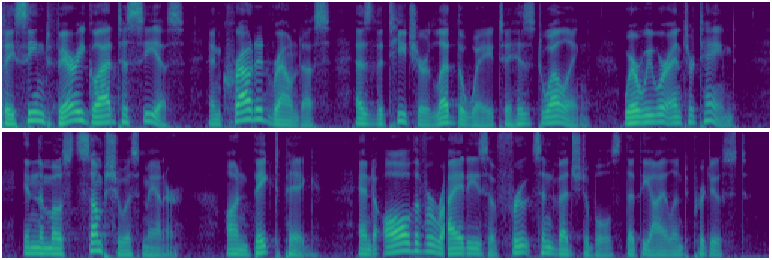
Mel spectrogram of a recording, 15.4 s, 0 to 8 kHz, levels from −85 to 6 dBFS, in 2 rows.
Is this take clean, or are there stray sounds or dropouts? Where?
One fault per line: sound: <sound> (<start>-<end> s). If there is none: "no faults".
sound: dropout (12.1-12.1 s)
